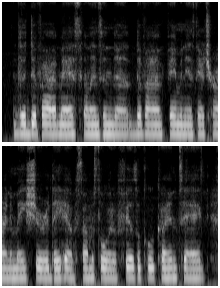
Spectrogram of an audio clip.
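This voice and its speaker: A moderate pace and monotone, flat intonation, set against noticeable background noise. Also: woman. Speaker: spiritual channeler / tarot-style reader. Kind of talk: channeled message monologue. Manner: hesitant, many filler ums; casual, conversational.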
